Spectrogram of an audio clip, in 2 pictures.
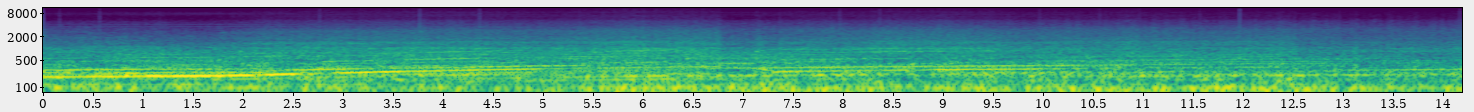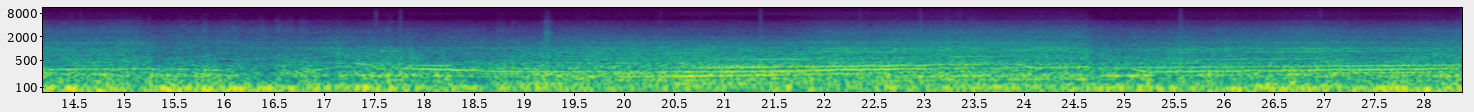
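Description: A car's engine at speed on a race track, heard from on board: its pitch climbs for several seconds at a time under acceleration and drops back at gear changes and braking, several times. A steady low rumble of road and wind noise runs underneath.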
